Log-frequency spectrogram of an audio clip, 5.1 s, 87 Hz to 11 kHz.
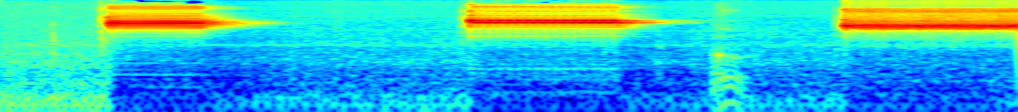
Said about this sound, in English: The Fox 40E whistle. When safety, security, and hygiene are a concern, use the Fox 40E whistle. Three distinct tones.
